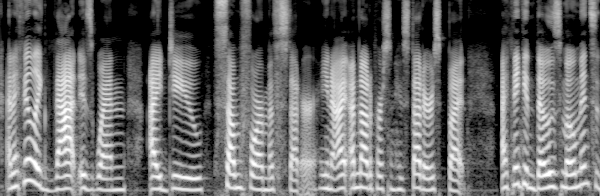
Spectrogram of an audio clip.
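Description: A woman with a bright, clear and smooth voice hosts a relaxed podcast chat. She asks curious follow-up questions and muses aloud, using small fillers. The recording is dry and close, with no room sound. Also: mid-range voice, no echo. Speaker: podcast host reading listener posts.

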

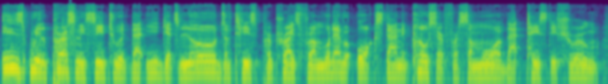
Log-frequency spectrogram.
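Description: A hulking, short-tempered orc warlord, put on by a man reading a story aloud. He drawls his crude slang slowly and loudly, with a gruff, swaggering bark. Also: medium pitch. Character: huge angry brutish male orc boss.

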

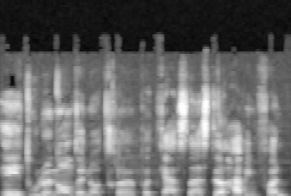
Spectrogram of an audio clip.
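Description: A woman's voice: medium pitch, moderate pace, a bit bright. Hesitant woman guest, native Spanish speaker. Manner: hesitant, many fillers, slips into English words. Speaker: podcast guest. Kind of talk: casual podcast chat.

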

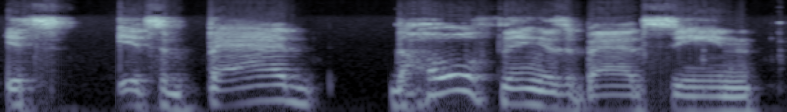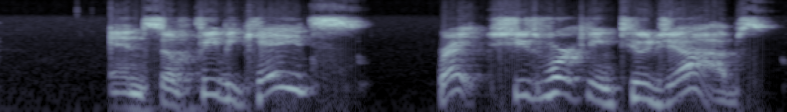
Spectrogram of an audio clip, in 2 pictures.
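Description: Bright, lively-voiced male podcast co-host. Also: a little high, a little hiss or hum, rough recording. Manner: wry, joking asides and quick interjections. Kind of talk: casual chat.

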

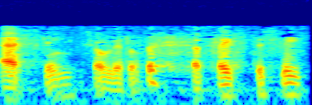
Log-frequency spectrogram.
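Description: Gravelly, very deep walking corpse. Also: male voice, slight background noise, heavily acted. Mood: hateful, vengeful. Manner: slow, solemn, menacing incantation. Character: vengeful male walking corpse back from the grave. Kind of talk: 1940s radio horror acting. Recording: muffled tinny 1940s radio recording.

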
